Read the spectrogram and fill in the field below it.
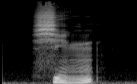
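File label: "xing3", Mandarin Chinese; 醒; 目が覚める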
